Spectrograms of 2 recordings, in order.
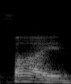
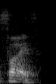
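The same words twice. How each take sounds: First: The word ends with a V sound. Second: The word ends with an F sound. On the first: The speaker calls it right. "Five with a V" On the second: The speaker calls it wrong. "not five"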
